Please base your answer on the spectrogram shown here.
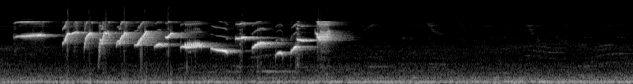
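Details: Black-breasted oriental magpie-robin song used as a tutor recording to prompt caged birds to sing: about three seconds of quick, varied whistled and chirping notes, some rising, some falling, then a quiet pause with low background hum.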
